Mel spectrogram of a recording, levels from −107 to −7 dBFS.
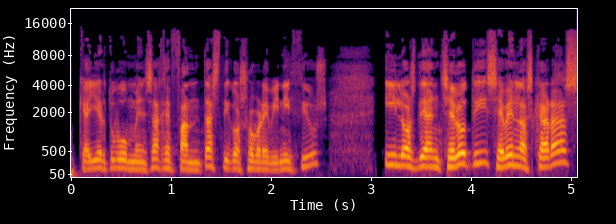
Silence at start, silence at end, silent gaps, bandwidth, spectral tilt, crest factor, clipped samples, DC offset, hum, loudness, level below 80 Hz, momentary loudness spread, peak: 0 s; 0 s; 3.06-3.11 s; 14 kHz; -4.5 dB/octave; 18 dB; under 0.1%; under 0.1%; none; -29 LUFS; -70 dBFS; 10 LU; -10 dBFS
